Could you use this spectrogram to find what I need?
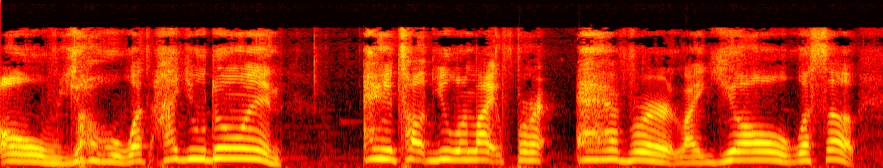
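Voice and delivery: high, drawn-out, overly friendly, dripping sarcasm. Showing how a sarcastic greeting to an ex who cheated sounds: overly dramatic sarcastic greeting. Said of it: "I'm being very sarcastic right now".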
